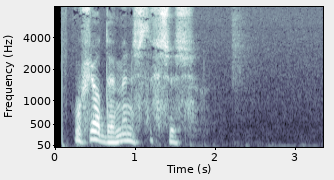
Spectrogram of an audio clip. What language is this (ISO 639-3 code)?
kab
